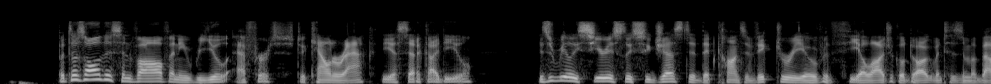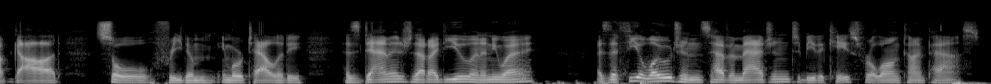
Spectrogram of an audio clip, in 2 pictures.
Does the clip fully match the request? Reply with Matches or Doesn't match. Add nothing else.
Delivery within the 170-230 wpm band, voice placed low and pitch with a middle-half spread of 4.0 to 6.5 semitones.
Doesn't match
